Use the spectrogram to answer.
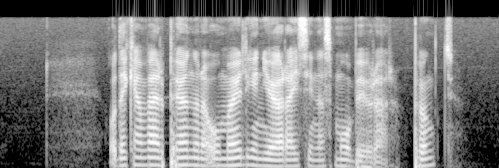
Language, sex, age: Swedish, male, 31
